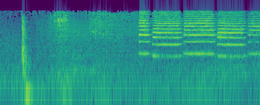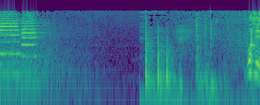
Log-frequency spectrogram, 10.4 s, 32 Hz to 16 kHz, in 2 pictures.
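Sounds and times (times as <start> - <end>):
rumbling vehicle noise: 0.0 - 7.2
loud two-tone ambulance siren: 2.8 - 6.1.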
